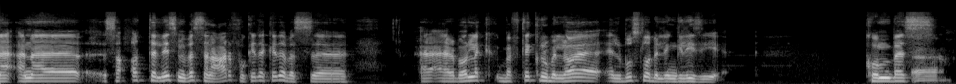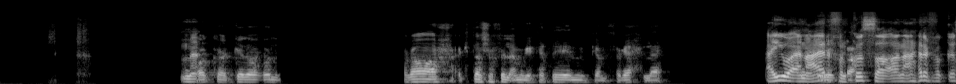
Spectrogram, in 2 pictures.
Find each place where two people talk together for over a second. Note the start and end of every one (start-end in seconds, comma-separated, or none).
none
